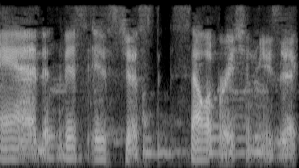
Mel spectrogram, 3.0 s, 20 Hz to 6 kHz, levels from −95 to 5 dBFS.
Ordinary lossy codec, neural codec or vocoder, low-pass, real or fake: MP3, 32 kbps; vocoder, 22.05 kHz, 80 mel bands, HiFi-GAN; 5.4 kHz; fake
